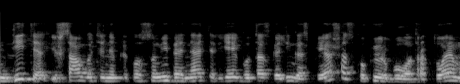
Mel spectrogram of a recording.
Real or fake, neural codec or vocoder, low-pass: real; none; 7.2 kHz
